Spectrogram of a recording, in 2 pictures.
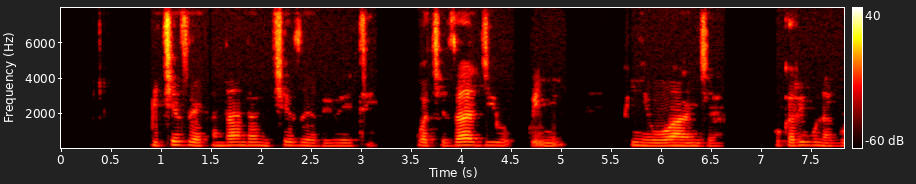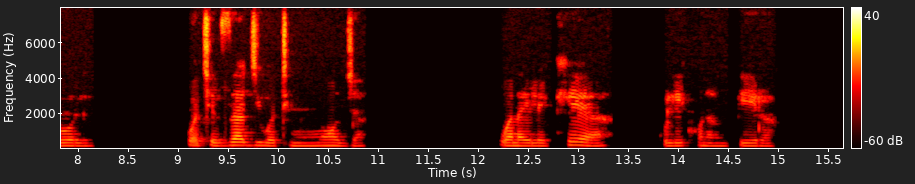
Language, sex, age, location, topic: Swahili, female, 18-24, Kisumu, education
